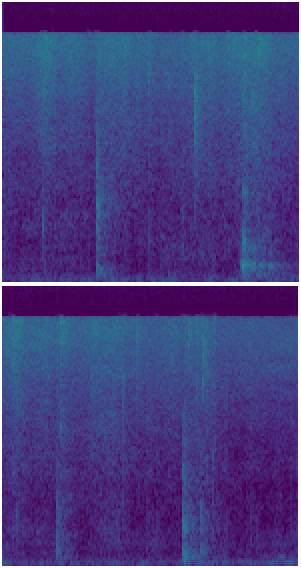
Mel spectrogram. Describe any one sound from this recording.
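Footsteps scuff and knock on a hard floor.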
